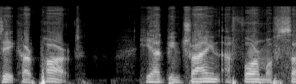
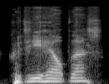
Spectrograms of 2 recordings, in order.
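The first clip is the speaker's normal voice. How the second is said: ordinary delivery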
